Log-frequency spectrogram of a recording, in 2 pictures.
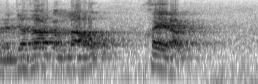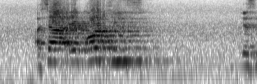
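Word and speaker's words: جزاك الله خيرا: تو خیرا یہ صحیح تلفظ ہے، یہ صحیح تلفظ ہے، جزاک اللہ خیرا.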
